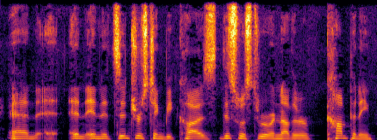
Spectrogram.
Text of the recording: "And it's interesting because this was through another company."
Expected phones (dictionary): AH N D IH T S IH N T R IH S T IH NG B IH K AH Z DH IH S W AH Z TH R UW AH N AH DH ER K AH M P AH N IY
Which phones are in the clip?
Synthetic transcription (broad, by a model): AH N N IH T S IH N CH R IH S T IH NG B IH K AH Z DH IH S W AH Z TH R UW AH N AH DH ER K AH M P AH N IY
